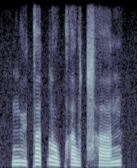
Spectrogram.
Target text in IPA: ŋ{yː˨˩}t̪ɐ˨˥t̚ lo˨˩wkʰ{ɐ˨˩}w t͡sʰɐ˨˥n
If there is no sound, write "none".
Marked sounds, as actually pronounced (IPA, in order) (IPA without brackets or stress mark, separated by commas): yː˨˩, ɐ˨˩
